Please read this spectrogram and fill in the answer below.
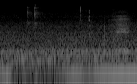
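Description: Near silence with a few faint computer mouse clicks, about half a second and a little over a second in, over a faint low hum.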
